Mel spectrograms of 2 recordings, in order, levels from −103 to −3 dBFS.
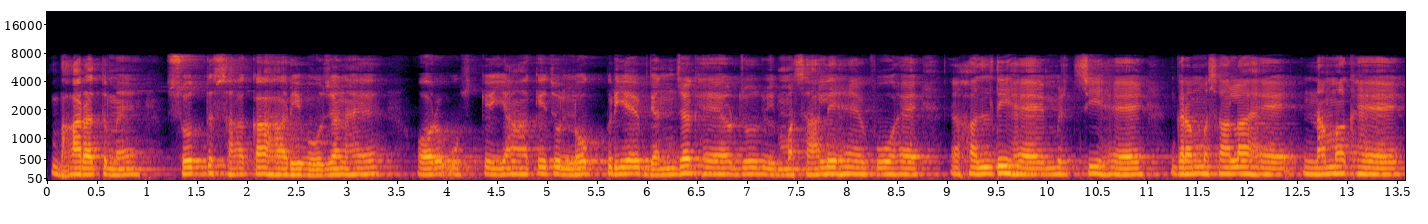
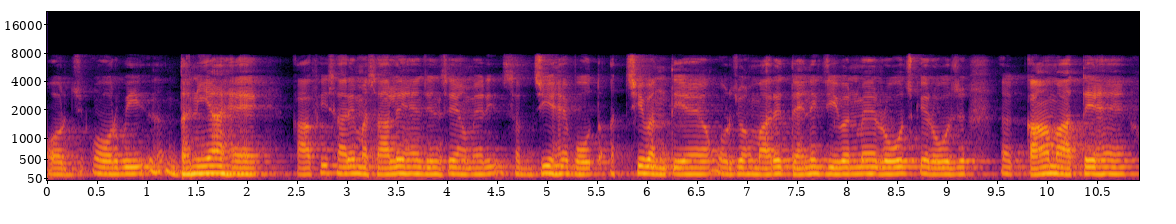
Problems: none marked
